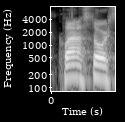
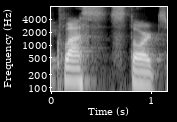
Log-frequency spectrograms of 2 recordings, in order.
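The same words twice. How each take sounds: First: The two s sounds blend into one. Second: The two s sounds are said separately. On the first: The speaker calls it right. "they assimilate and mix together" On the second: The speaker calls it wrong. "she doesn't say class starts"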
